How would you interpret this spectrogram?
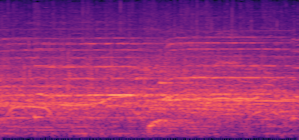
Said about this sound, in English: We're very proud of her, so that's why we cheer for her. Yeah, they cheered.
